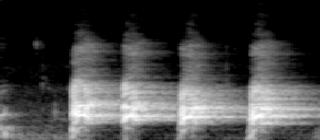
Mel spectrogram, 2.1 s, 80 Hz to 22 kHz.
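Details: Dachshund from a household pair, Kiko and Choco, lets out four loud, evenly spaced barks roughly every 0.4 seconds, each bright and abrupt with a brief ringing tail.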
